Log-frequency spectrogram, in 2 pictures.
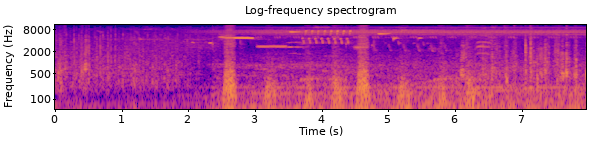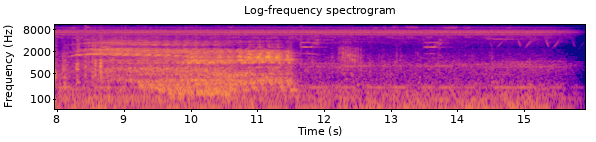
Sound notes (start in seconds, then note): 0.0 wings flapping; 2.4 calf sniffing; 8.1 horse whinnying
